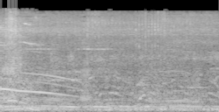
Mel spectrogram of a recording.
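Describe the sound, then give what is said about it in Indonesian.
A car engine revs loudly as it passes by, its pitch sliding downward, with steady road noise and a low rumble continuing throughout. “mobil mau kemana kali oh.”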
